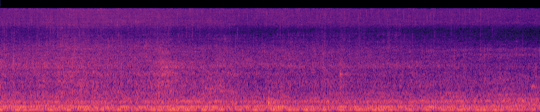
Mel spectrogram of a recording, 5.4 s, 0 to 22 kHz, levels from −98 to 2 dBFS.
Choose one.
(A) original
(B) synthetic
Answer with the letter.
A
